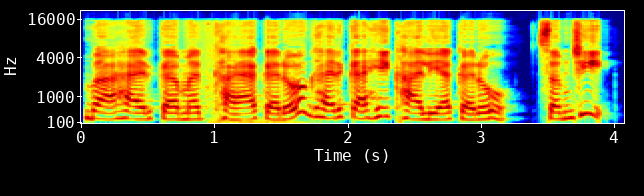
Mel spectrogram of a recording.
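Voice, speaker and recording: A woman doing a stern scolding mother-in-law. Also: on the high side. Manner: slow, commanding, scolding. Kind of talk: cartoon story voice acting.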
